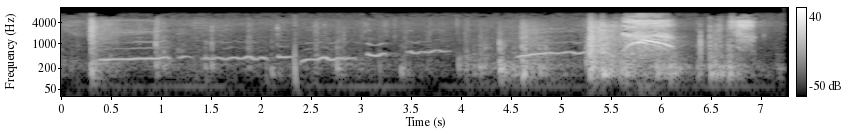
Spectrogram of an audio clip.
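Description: A person knocks over a jug holding water, and it breaks. A dull thump comes first, a wavering melodic tone follows, and then a loud, bright crash bursts out near the end before fading.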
